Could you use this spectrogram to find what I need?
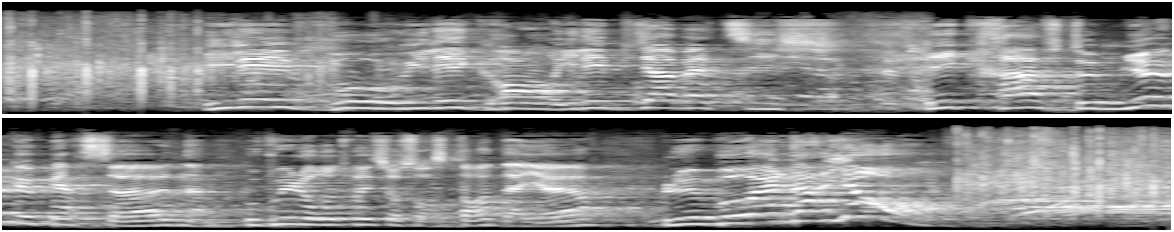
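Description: Women sing together through microphones, amplified over loudspeakers.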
